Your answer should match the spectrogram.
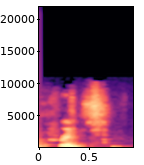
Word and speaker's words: Prince: I sing, and it's spelled S-A-M. – I'm Prince. It's P-R-I-N-C-E. I play bass. – Sky, that's S-K-Y-E, and I play guitar and I sing.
